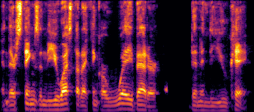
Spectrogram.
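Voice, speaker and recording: A man's voice: deep voice, steady tone, fast talker, darkish tone. A man born in the UK and raised in Saudi Arabia, hosting a conversational podcast and making emphatic, opinionated points with repeated words and checking tags. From born in the UK, grew up in Saudi Arabia. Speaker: podcast host.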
